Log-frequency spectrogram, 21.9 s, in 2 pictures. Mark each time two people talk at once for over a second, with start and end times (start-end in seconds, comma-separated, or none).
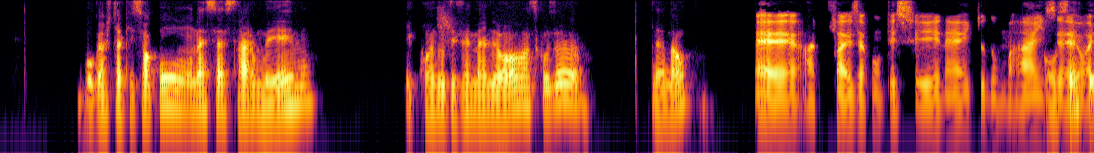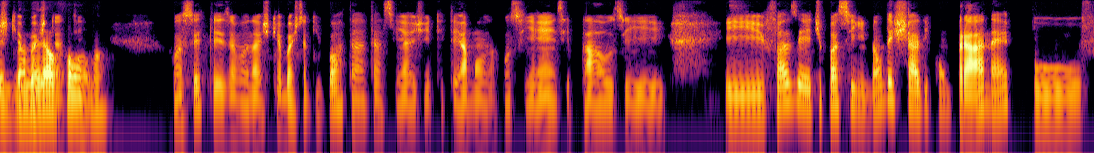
10.4-11.8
